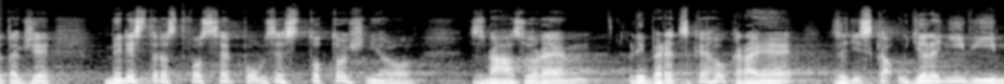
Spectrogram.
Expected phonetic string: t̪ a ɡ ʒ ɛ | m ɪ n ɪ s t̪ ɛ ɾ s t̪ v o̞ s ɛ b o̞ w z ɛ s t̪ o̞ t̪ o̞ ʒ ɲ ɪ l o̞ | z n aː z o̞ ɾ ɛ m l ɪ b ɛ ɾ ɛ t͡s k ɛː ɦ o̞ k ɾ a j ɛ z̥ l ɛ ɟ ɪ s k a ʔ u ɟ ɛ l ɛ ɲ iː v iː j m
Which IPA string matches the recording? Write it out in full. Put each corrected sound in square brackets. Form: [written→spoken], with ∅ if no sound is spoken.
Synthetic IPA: t̪ a ɡ ʒ ɛ | m ɪ n ɪ s t̪ ɛ ɾ s t̪ v o̞ s ɛ [b→p] o̞ w z ɛ s t̪ o̞ t̪ o̞ ʒ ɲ ɪ l o̞ | z n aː z o̞ ɾ ɛ m l ɪ b ɛ ɾ ɛ t͡s k ɛː ɦ o̞ k ɾ a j ɛ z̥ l ɛ ɟ ɪ s k a ʔ u ɟ ɛ l ɛ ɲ iː v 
